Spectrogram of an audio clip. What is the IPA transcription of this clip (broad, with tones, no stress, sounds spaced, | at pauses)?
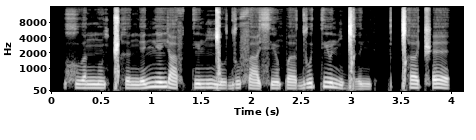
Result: x u˨ ɐ̯ ŋ ũ˨ ǁʰ ɘ˨ ŋ e˦ nʲ ɛ̃˦ j a˨ f tʲ ũ˧ nʲ ŋ͡ǀ u˨ d u˧ f a˨ sʲ ɔ̃˨ p ɐ˨ d u˦ tʲ ũ˦˨ nʲ ɡ͡ǀ ɘ˨ nʲ | ǀʰ ɐ˧ t͡ʃʼ ɛ˦˨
